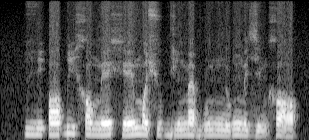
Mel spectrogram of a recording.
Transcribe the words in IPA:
ɦ i ʔ ɒ ɓ i x ɒ m e x e m ɒ ɕ u ɡ i m æ b w u m n u ŋ͡m e zʲ e m x ɒ

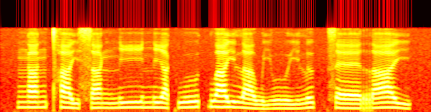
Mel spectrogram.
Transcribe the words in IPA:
ŋ a˦˥ ŋ tʰ a˨˩ j s a˧ ŋ n iː˧ n i˨˩ a̯ k w uː˦˥ t̚ w a˥˩ j l a˨˩ w j uː˩˦ j l ɯ˥˩ k̚ s ɛː˧ r a˥˩ j

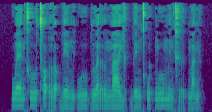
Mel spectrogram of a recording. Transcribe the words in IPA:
w ɛː˧ n kʰ uː˦˥ tʰ ɔ˥˩ ʔ r ɔ˨˩ ʔ b eː˨˩ m i˨˩ ʔ w uː˨˩ p l u˧ a̯ r u˩˦ n m aː˧ j ɯ˨˩ k̚ b eː˨˩ ŋ kʰ w ɯ˥˩ k̚ m uː˥˩ m i˧ n kʰ r ɯ˨˩ k̚ m a˩˦ ŋ

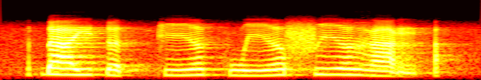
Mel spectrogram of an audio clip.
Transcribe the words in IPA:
ɗ a˧ j ɗ ə˨˩ t̚ k i˨˦ ə̯ k w i˨˦ ə̯ f i˧ ə̯ ɣ a̰˧˨ ŋ ʔ

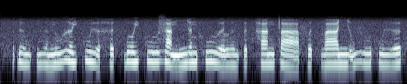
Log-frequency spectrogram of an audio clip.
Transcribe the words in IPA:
ɗ ə̤˨˩ w ʔ ɨ̤˨˩ ə̯ n u˨˦ ɣ ə˨˦ j k w ɨ˧˩ ə̯ h ə˨˩ t̚ ɓ o˧ j k w u˨˦ z a̰˧˨ n ɲ ə˧ n h w u˧˩ ə̯ l ə̤˨˩ w ʔ ə˨˩ t̚ h a˧ n t̪ aː˧˩ f ə˨˩ t̚ v aː˧ ɲ ə̰˧˥ w v u˨˦ h w ɨ˨˦ ə̯

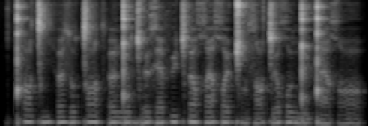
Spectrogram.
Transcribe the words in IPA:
ǃʰ ɑ˥˧ ǀ i̤˧˥˧ h œ˧˥˧ z o˧˥˧ ǀ ɑ˥˧ t͡sʼ œ˧˥˧ ŋ͡ǃ o˥˧ ɡ͡ǀ ø˧˥˧ x ɛ˧˥˧ f y˥˧ ǀʰ œ˥˧ χ ɛ˧˥˧ χ ø˥˧ ǁ ɑ̤˥˧ z ɑ˧˥˧ ǀ ʉ˧˥˧ χ u˥˧ ŋ͡ǃ y˥˧ ǃ æ˥˧ χ ɑ˧˥˧

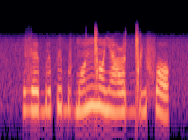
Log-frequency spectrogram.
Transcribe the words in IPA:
z ø b ø p i b ə b ɔ̃ ŋ͡ǀ ɔ̃ j ẽ ʕ u ɡ͡ǀ i f ɔ

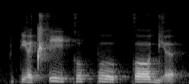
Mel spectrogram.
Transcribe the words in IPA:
pʲ əː˨ t͡ʃʼ iː˦˨ k u˦ pː uː˦˨ kː oː˦ bʲ əː˨

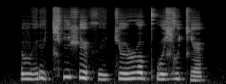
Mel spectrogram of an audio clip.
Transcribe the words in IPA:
β ɛ̤˨˦ ɾ e̤˨ t͡ɕʰ i˦ ʃ ẽ˦˨ θ e̤˧ c ø˧ ɹ ʌ˦˨ kʷʼ ɜ˧ ʑ ʊ˦ t͡ɕ ɛ̃˧

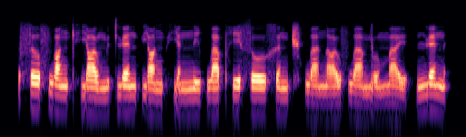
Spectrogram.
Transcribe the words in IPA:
s ɤ˧˥ f w ɑ˧˥ ŋ t̪ʰ j ɑ˨˩ ʊ̯ m y˦ t̪ ɥ ɛ˥ n p j ɑ˨˩ ŋ pʰ j ɛ˦ n n̪ i˨˩ p w ä˥˧ pʰ i˥˩ s o˥ ʊ̯ x ə˥ n ʈ͡ʂʰ w a˨˩ n ɑ˧˥ ʊ̯ f w ä˨˩ m j o˦ ʊ̯ m a˥˩ ɪ̯ | n̪ ɥ ɛ˥˩ n

